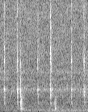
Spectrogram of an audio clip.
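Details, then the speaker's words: Antique Westminster chiming clock tested before posting: ticks alternate short and long gaps in a limping, one-sided rhythm. The clock is out of beat because it is not sitting at its correct centre of gravity; the fix is nudging it until the tick-tock is even. "It's like more one-sided than the other. So the important thing is to make sure that it ticks just like a proper clock. Every tick-tock, tick-tock, tick-tock. This is slightly off."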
